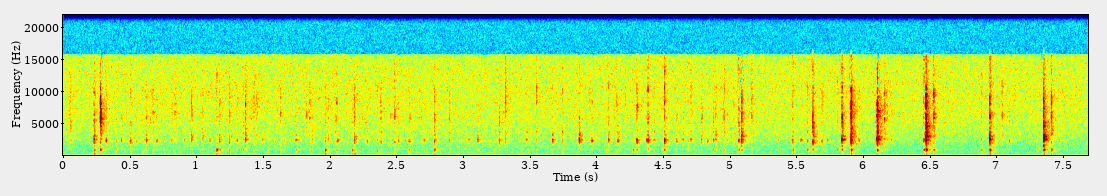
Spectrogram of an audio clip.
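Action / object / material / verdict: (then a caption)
tap / plastic cream jar lid / plastic / none. Short fingernails tap the flat lid of a small white plastic cream jar with a yellow label. Quick, light clicks with a bright ring near 2.5 kHz come at an uneven pace, some louder than others, over a steady low hum.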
